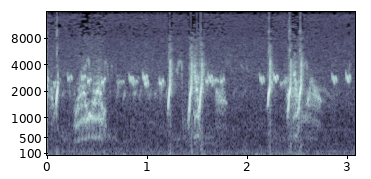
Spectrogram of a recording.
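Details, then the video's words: Quail (batair) sound for hunting: a harsh, gargling rasp, then pairs of sharp, snapping high notes and small high piping dots, all within three seconds. "batair ki bahtreen safe awaz new volume || batair hunting quail sound"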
